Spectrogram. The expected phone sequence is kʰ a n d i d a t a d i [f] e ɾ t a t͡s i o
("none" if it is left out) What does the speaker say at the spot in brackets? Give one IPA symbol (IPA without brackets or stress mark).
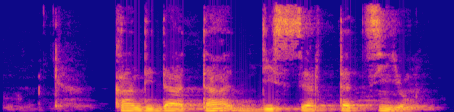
s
